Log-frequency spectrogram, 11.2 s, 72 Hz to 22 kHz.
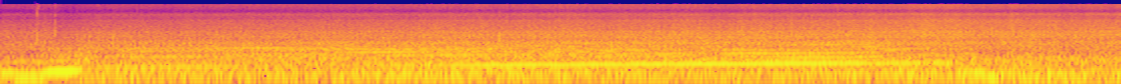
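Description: The Chrysler 200S's 3.6 Pentastar V6, with its muffler deleted, under hard acceleration, heard inside the cabin with the windows up. The revs jump briefly about half a second in, then the exhaust note climbs steadily in pitch for about nine seconds before falling away near the end, over steady road noise.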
